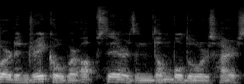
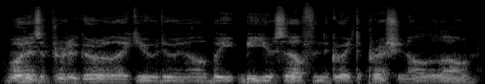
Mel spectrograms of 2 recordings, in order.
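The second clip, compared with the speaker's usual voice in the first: lightly voiced smooth flirt; 4 semitones lower, 8 dB quieter than usual. Reading a flirty line in voice.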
